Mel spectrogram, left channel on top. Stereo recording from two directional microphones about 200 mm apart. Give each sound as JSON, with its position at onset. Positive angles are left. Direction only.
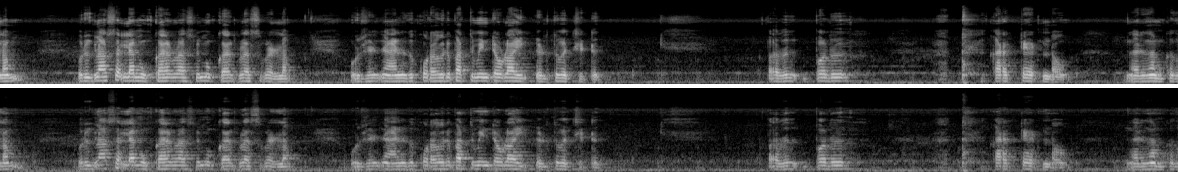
{"t": 0.8, "sound": "speech", "side_deg": 50}
{"t": 7.7, "sound": "speech", "side_deg": 45}
{"t": 9.6, "sound": "a man's voice", "side_deg": 50}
